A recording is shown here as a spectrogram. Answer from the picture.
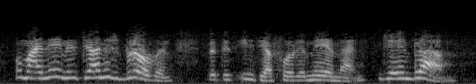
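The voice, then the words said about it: Speaks with a foreign accent. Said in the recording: “you still speak with an accent?”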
